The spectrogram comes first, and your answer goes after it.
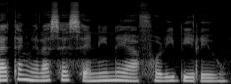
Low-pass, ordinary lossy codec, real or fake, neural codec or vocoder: none; none; real; none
